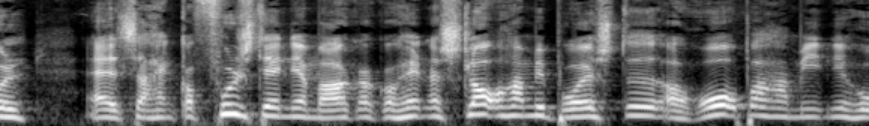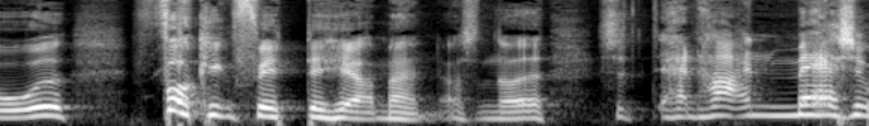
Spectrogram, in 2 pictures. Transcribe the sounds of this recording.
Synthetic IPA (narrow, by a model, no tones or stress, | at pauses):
l | ʔæl̰sɒɦænɡ̥ɒ̰fulsd̥en̰d̥iæmɒɡ̥ɒ̽ɡ̥ɒ̰ːɦen̰ɒ̽slɒ̰ːɦɑ̈mib̥ʁœsd̥ð̞̩ˠɒ̽ʁɔ̰ːb̥ɐɦɑ̈me̝niɦo̝ːð̩ˠ | fɒ̽kʰe̝ŋfe̝d̥̚ːe̝ɦeɐ̰mæn̰ɒ̽sɒnːɔ̽ːð̩ˠ | sɒ̽hænɦɑ̈e̝nmæs̬ə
